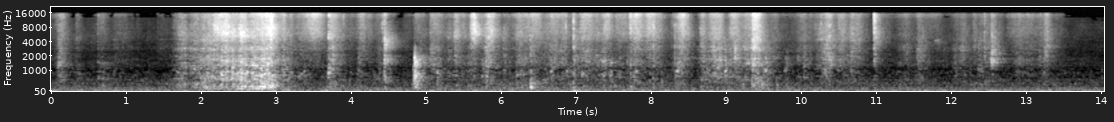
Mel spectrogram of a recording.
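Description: Large cardboard box being opened: a knife cutting through the packing tape, then the cardboard flaps being pulled open and rubbing. The loudest part is a long rasping scrape about two seconds in, followed by a few sharp clicks and lighter cardboard rustling.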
